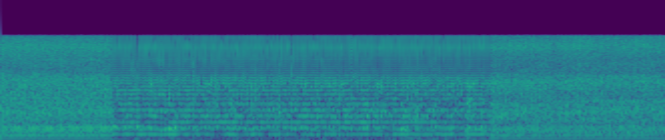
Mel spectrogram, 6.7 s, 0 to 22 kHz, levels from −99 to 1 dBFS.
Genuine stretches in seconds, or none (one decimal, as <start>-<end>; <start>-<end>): 0.0-1.1; 4.9-6.7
